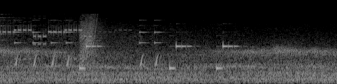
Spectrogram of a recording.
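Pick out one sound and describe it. Short electronic menu beeps chirp in quick succession.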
